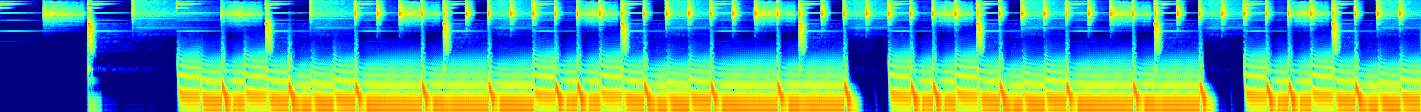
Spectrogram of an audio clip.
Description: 描述：黄石国家公园，泥浆火山区，冒泡的灰熊火山
Tag: 鼓泡 喷发 间歇泉 泥罐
